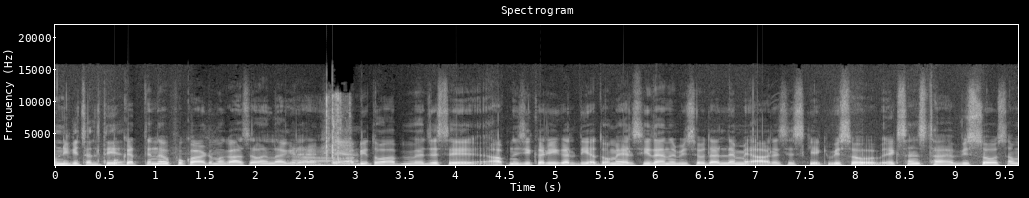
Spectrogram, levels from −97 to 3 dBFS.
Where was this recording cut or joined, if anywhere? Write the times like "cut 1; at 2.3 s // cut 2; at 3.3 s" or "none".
cut 1; at 2.8 s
